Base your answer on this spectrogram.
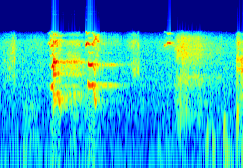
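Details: Red Standard Poodle puppies playing outside with their father let out a couple of short, high, tonal yelps near the middle, followed by rustling scuffles and a man's voice at the edges.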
